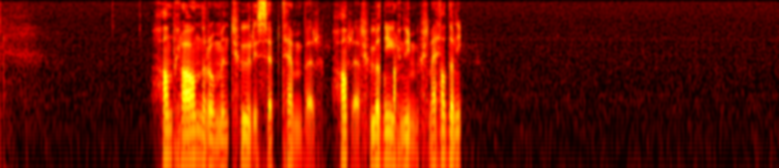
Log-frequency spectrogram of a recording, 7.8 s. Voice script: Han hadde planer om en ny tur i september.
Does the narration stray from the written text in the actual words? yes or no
yes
